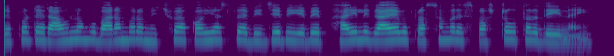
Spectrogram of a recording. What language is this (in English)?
Odia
